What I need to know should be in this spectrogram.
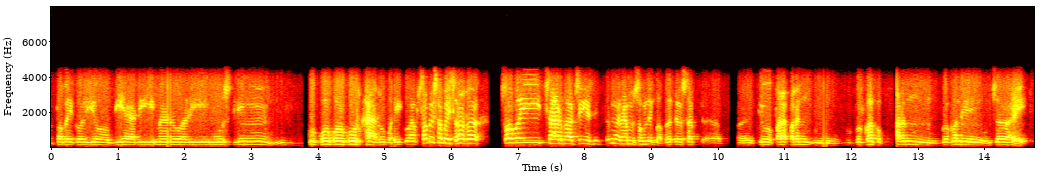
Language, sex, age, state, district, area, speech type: Nepali, male, 45-60, West Bengal, Darjeeling, rural, conversation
